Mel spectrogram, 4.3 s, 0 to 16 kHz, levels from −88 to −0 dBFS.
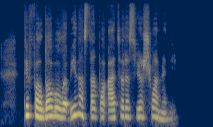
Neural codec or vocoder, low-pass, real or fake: codec, 44.1 kHz, 2.6 kbps, DAC; 14.4 kHz; fake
